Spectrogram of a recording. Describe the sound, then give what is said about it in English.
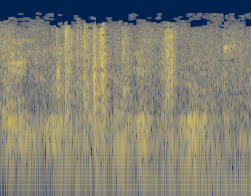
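A printing press printing fake paper money runs steadily in the shop below, its mechanical clatter repeating in an even rhythm with sharper clacks every half second or so, moderately loud and slightly muffled as if heard through a floor. “If I print any more fake paper money for Ormond King, I'll never be able to face Prairie City again.”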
